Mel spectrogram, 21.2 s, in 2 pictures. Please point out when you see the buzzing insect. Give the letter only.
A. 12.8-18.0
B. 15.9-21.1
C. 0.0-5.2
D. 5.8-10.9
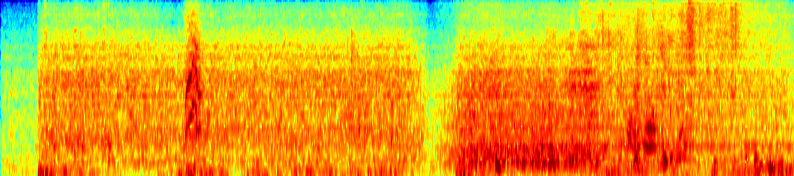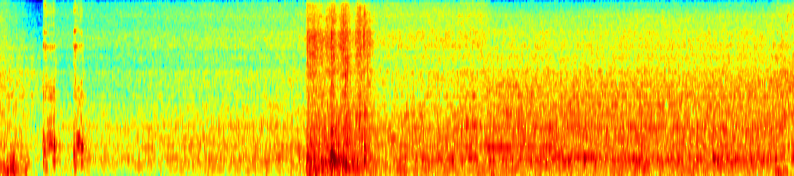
D.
